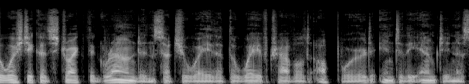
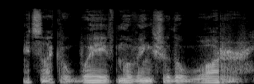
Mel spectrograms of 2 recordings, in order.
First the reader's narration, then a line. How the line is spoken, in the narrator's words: he muttered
